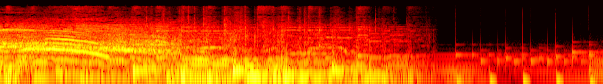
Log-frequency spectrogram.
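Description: A loud rock song with shouted, yelling vocals over dense distorted instruments, which then drops to a sparse ending of steady kick-drum thumps and a few ringing notes.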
